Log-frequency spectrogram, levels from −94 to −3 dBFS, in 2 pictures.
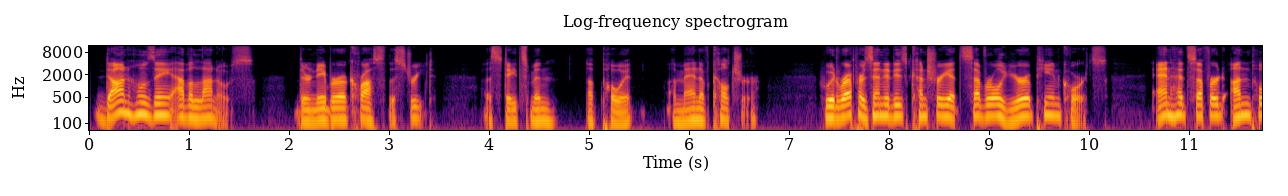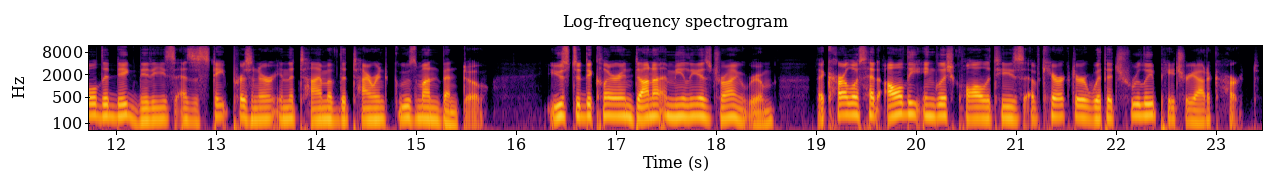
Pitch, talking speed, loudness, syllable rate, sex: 140 Hz, 165 wpm, -22 LUFS, 4.3 syllables/s, male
